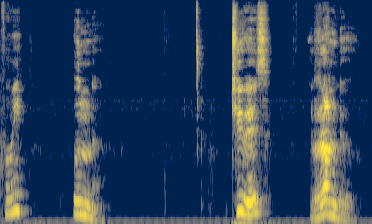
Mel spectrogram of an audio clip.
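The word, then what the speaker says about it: രണ്ട്: una see that for me una two is Rhonda Rhonda Rhonda Rhonda three is Munna Munna Munna Munna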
